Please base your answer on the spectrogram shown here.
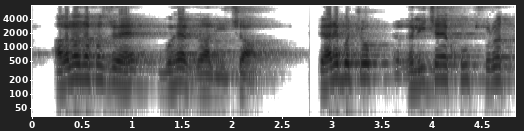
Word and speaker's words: غالیچہ: پھر لی، پھر چا۔ اب ان تینوں کو جوڑ کر پڑھیں گے تو یہ بنے گا غا لی چا، اور اس کو ادائیگی کے ساتھ تلفظ کرتے ہوئے پڑھیں گے تو یہ بنے گا غالیچہ۔ کیا بنے گا؟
